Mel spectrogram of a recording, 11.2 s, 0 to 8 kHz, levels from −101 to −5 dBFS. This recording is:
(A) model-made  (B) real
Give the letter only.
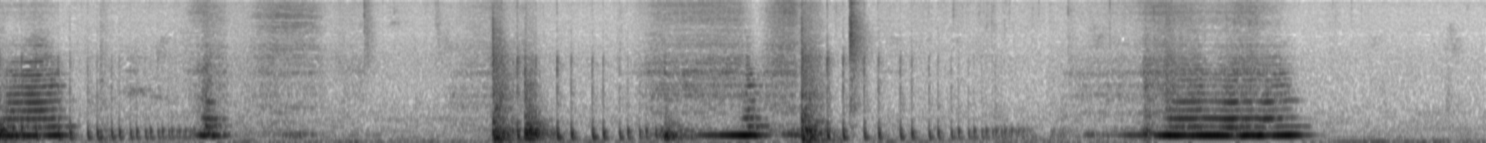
B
